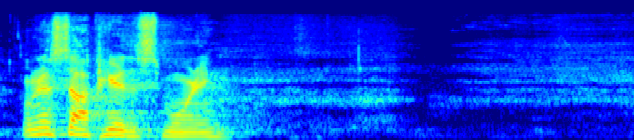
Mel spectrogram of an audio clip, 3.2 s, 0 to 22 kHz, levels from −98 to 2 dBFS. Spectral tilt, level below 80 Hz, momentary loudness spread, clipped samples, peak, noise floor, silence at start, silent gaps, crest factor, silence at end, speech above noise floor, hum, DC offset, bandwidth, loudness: -3.5 dB/octave; -74 dBFS; 9 LU; under 0.1%; -12 dBFS; -67 dBFS; 0.1 s; none; 22 dB; 2 s; 38 dB; none; under 0.1%; 15 kHz; -28 LUFS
